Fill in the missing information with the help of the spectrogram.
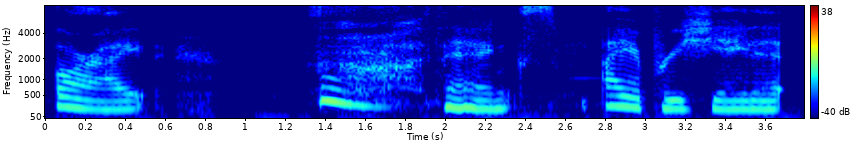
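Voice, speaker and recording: A woman's voice: mid-range voice, slow. A woman voicing an earnest, exacting young chef in a video game, speaking articulately and with self-assurance, with game music behind her. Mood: exhausted.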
